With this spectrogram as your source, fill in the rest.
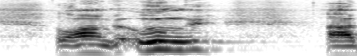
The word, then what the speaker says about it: Loung Ung: I asked her if she could say Dombrowiak, and she tried, and I'm trying to say her name properly too, so it's Loung Ung.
